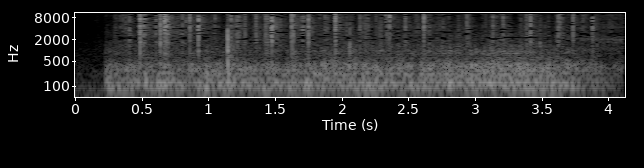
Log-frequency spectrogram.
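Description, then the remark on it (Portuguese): A bonfire crackles steadily, with a dense bed of hissing flame broken by frequent sharp pops and snaps, moderately loud, with no voices. “Parece que alguém está fazendo uma fogueira.”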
